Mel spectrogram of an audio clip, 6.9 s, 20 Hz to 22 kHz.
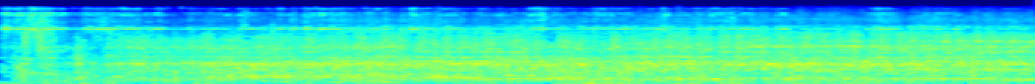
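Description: A draft horse team hauling a 3,200 lb load: a loud, steady grinding rumble starts suddenly as the load begins to move and keeps going, with faint wavering shouts over it.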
